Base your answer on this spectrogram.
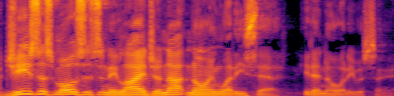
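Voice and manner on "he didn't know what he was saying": usual speaking voice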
